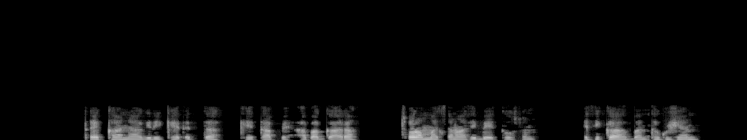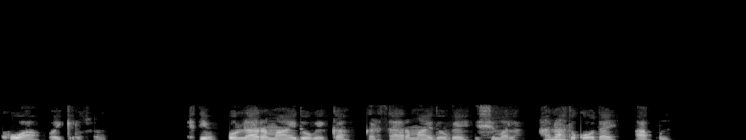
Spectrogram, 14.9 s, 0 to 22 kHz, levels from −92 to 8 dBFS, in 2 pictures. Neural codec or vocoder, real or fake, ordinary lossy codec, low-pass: none; real; AAC, 48 kbps; 5.4 kHz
